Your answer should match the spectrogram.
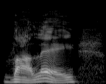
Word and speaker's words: Vale: Now, Vale, S.A., Portuguese pronunciation, Vale, a multinational corporation engaged in metals and minings and one of the largest logistic operators in Brazil.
